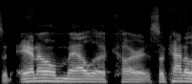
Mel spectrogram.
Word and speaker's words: Anomalocaris: I cannot pronounce it. Anomalocaris, so kind of like Anorith, but Anomalocaris.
